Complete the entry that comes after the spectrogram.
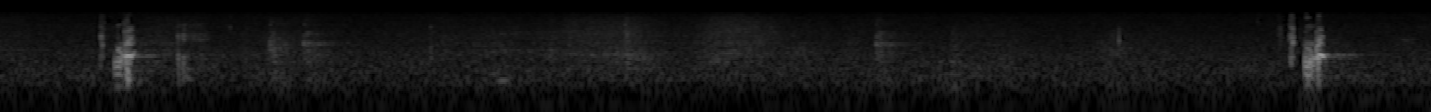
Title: funny baby hiccups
